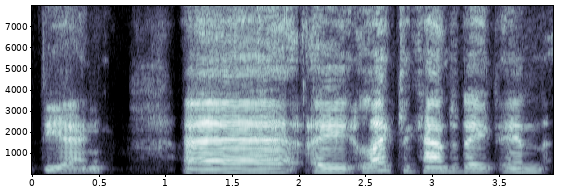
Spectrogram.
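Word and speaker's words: Dieng: We have a definite candidate in Aliu Dyang and uh the announcer in the cup called it like one syllable Jang. Um there I tend to say like Dang uh a likely candidate in um Mohamad Chimera.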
